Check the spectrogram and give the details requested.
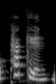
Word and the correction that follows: Peking: No, it's pronounced Peking, Oh.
